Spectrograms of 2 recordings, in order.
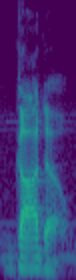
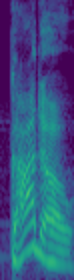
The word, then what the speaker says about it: Godot: Well, just so you know, to use your state of mind, the proper pronunciation is Godot. Goddo. Believe So it or it sounds not, like God.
